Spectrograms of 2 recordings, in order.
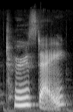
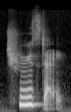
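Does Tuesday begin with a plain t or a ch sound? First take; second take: plain t; ch. First: It begins with a plain t sound. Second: It begins with a ch sound. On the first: "pronouncing it with a T" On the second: "we have this sound, ch. So we say"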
